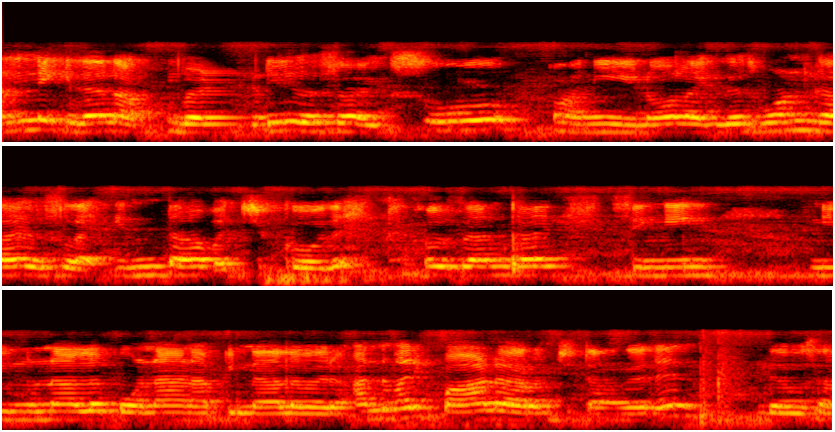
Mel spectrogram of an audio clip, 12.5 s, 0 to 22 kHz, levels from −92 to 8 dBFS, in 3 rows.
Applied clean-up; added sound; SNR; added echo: none; none; none; none.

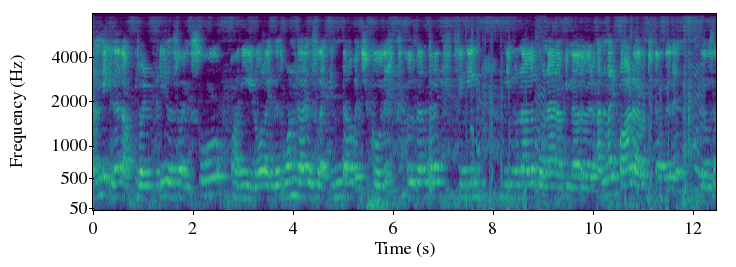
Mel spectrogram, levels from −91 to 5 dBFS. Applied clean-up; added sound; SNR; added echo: none; Scratching (performance technique); 13 dB; reverberation time 0.3 s.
